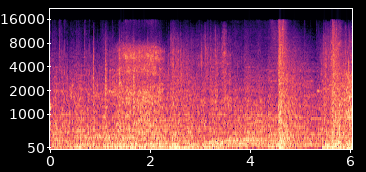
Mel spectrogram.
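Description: Action film soundtrack: dense orchestral-style score with heavy booming hits, and two sharp impacts in the second half.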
